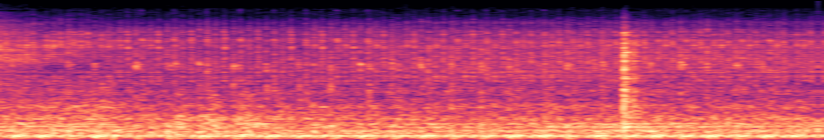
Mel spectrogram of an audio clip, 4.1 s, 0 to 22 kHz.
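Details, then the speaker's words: 1945 Farmall H tractor, long sat, started to drive off the trailer: steady low chugging with an uneven, lumpy beat and one sharp crack near the end. Running better than before but still rough; cause unclear. "I don't want to jinx myself but it's running a lot better woo woo we made it we made it we're [Music] running woo she's running not well but she is running"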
